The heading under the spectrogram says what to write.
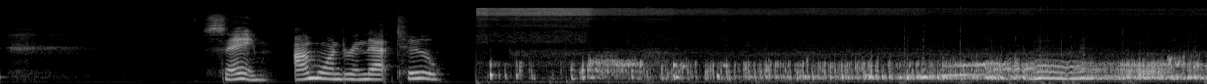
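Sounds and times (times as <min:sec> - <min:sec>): stomach growling and gurgling: 0:04.8 - 0:12.0.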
